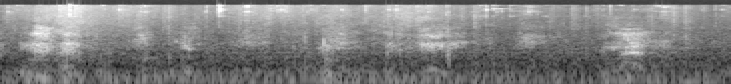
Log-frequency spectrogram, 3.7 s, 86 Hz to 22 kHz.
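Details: Two Standard Poodles, Gaby at 6 months and Count at about 6 years, fighting in a woodland clearing in Louisville, Kentucky, caught on an iPhone in a pocket: rough, broadband growling bursts and short yips come in irregular clusters, with some rustling.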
